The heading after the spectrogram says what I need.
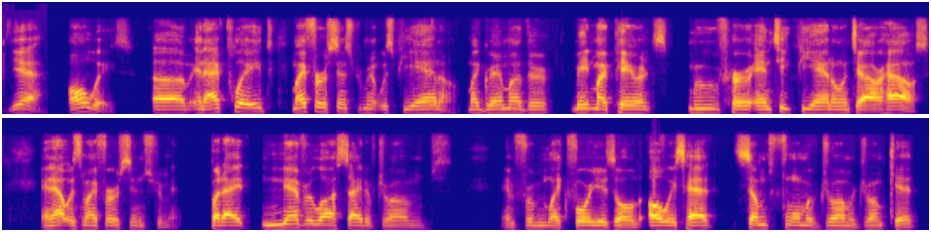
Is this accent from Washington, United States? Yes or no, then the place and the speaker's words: no; Atlanta, Georgia, United States; moved away as an adult; now in Los Angeles, United States; Sam Sims, bass player who I grew up around in Atlanta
